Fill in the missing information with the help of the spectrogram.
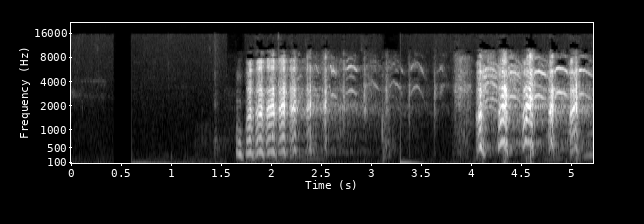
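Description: High-pitched human laughter, a quick run of 'ha-ha-ha' about two seconds in, a short pause, then a longer run near the end.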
